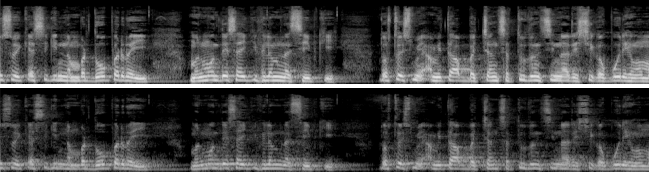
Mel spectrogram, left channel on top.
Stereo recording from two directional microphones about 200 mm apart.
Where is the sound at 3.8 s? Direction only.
30° left (ahead or behind).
